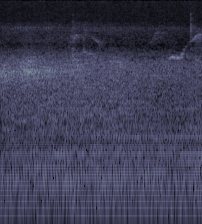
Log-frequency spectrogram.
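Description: Suzuki RC two-stroke single-cylinder engine idling steadily. The engine's oil pump is feeding far too much two-stroke oil.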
